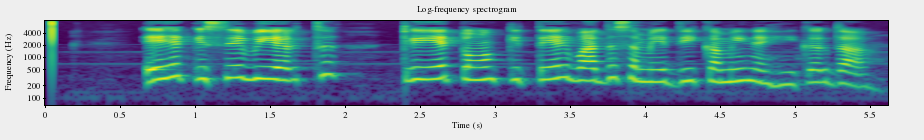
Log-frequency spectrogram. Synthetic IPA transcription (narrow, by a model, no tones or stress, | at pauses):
ɪɦkɪseːʋiːəɾt̪ʰ | ʈɾeet̪õːkɪt̪eːʋəd̪səmeːd̪iːkəmiːnəɦĩːkəɾd̪aː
